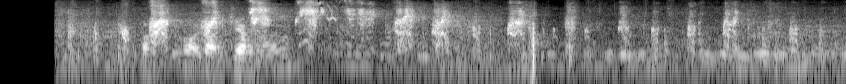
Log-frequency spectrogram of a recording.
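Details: Hungry baby monkey Leo begs for milk that its mother will not give, letting out harsh, high, squawking cries in quick uneven bursts, several per second, with a sharp knock near the middle.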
